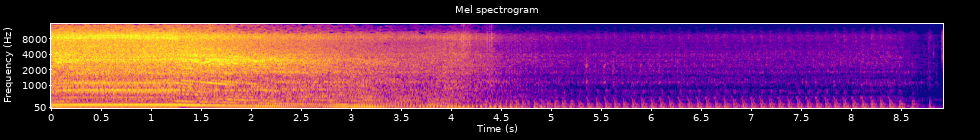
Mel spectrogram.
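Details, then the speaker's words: Honda Beat carburetor scooter with heavy, powerless pull from leaking carb vacuum, after new vacuum fitted: revs hard and clean to the limiter, previously unreachable (topping out about 7000 rpm), then winds down to slow even idle; no flat spot, normal. "oke untuk hasilnya Joe sesuai harapan ya saat digas mentok di rpm nya itu bisa limit tadi ini sebelumnya itu enggak bisa limit ya"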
